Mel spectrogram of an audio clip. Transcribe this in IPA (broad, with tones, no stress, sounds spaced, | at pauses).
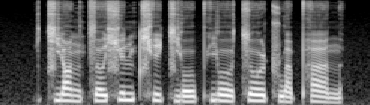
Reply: t͡ɕ j ɑ˥˩ ŋ t͡s ɤ˧˥ ɕ y˥ n t͡ɕʰ i˥˩ t͡ɕ j o˧˥ ʊ̯ pʰ j o˥˩ ʊ̯ t͡s o˥ ʊ̯ ʈ͡ʂ w ä˨ pʰ a˥˩ n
